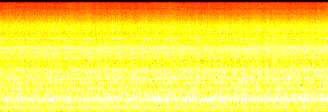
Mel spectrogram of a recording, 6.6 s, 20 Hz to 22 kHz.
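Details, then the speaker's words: Fire-truck compressor pump converted from a 240 V motor to a 12 V hydraulic pump motor, running: coarse gritty rumble and hiss over the hum. The bearings are really rough and need urgent replacement; a knock also comes from the drive. "as you can hear the bearings are rough [Music] really rough that's these ones I need replacing urgently"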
